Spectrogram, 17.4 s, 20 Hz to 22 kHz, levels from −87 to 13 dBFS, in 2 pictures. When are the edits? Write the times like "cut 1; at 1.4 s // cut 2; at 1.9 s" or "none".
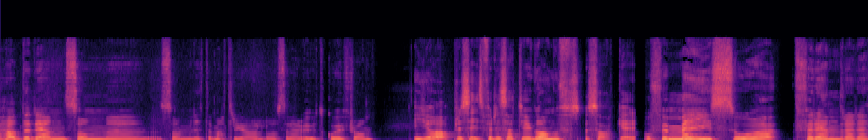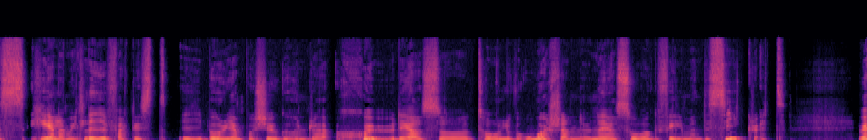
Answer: cut 1; at 6.3 s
